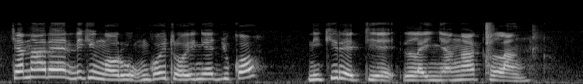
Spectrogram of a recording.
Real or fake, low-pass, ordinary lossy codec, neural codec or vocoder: fake; 7.2 kHz; none; vocoder, 44.1 kHz, 128 mel bands every 512 samples, BigVGAN v2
